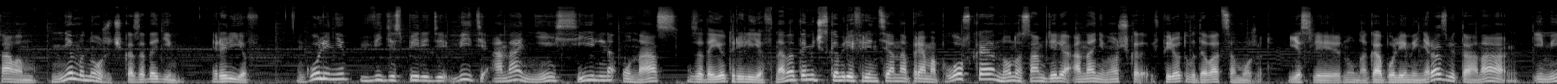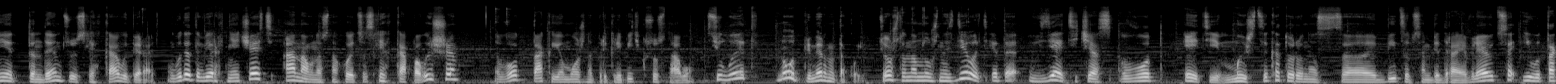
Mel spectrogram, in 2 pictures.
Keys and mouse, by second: 16.8 click, 16.9-24.2 middle drag, 17.1 g, 22.5 Tab, 24.2-31.1 drag.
